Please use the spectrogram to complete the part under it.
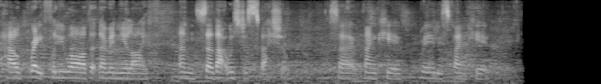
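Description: A middle-aged woman speaks with animation, close to a microphone.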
